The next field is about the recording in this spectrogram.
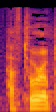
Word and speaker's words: Haftarah: Unless you happen to be where two members of the community fanatically devoted to elucidating the Haftarah with the how do you pronounce it? Haftorah plethora. Plethora.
